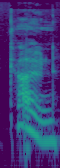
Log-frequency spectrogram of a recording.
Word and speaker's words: cone: is pronounced con but if i put an e on the end you say cone so the o has transformed now this happens quite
